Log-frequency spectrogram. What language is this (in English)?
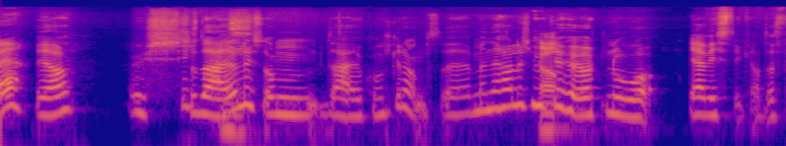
English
